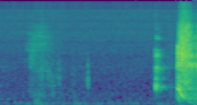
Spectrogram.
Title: Sneeze attack female allergy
